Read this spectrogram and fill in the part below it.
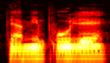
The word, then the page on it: pyamiñ pufe: Apatani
